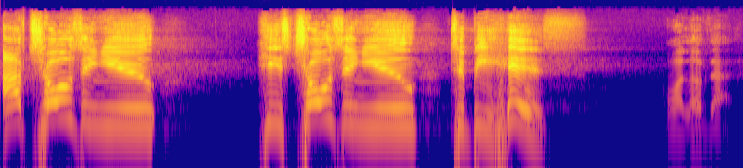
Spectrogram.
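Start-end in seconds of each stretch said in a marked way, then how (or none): 0.0-5.9 high, loud and slow; God's words shouted to the church; emphatic declaration. Acted. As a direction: hammer it home. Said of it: "look what he says".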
